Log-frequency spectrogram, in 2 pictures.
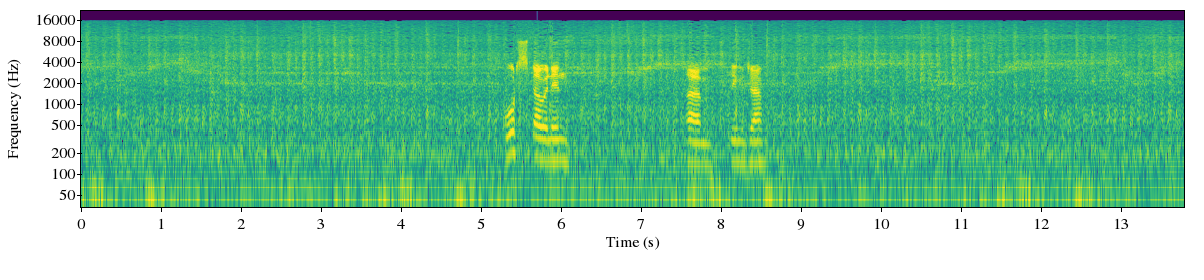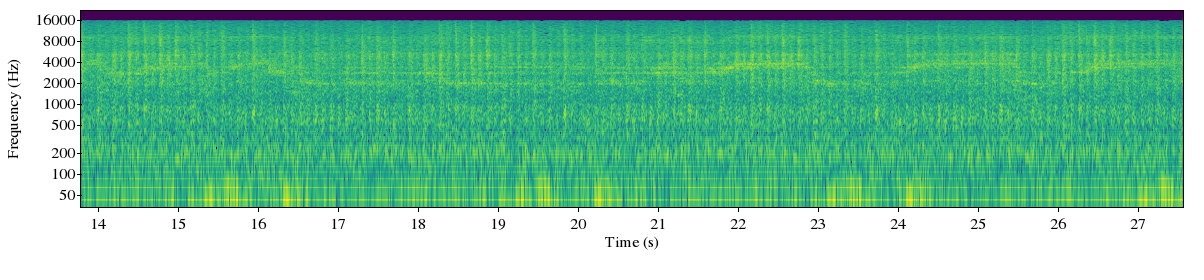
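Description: Train wheels clatter over rails.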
